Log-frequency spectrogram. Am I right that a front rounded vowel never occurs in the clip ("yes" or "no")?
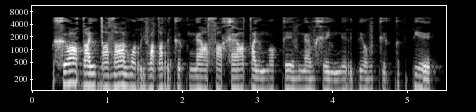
yes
